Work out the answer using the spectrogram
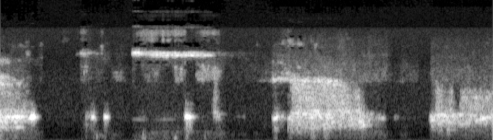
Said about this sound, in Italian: Viene fischiato un fallo. Kuchakons. Secondo fallo per lui.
